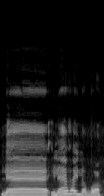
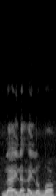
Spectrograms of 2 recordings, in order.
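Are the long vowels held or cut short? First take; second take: held; cut short. First: The long vowels are held out fully. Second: The long vowels are cut short and rushed. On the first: The speaker calls it right. "অবশ্যই আমরা লা ইলাহা ইল্লাল্লাহ" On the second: The speaker calls it wrong. "টান না দিয়ে এরকম দ্রুত পড়ে ফেলি"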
